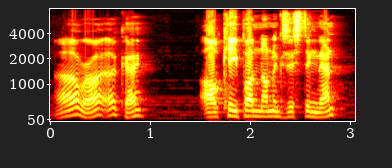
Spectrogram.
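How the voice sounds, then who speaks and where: A man's voice: mid-range voice, normal speed, soft background music. A man streaming a video game, making jokey, sarcastic asides in casual commentary.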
